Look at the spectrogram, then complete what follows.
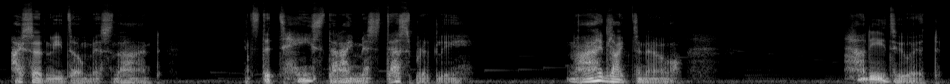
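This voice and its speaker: Casting: male actor for a flirty yet remorseful vampire bartender in ASMR roleplay; husky, soft-spoken, confiding, with widely swinging intonation and music underneath. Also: exaggerated voice. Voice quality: breathy, husky low voice. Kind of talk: intimate ASMR audio roleplay.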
